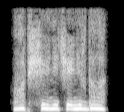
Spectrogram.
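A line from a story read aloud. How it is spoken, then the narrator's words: Sobbing. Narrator (Russian): кажется, она всхлипнула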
